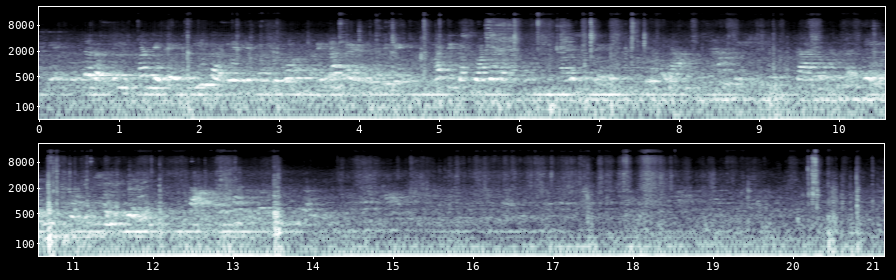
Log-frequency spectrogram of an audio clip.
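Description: A train's engine hums steadily.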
